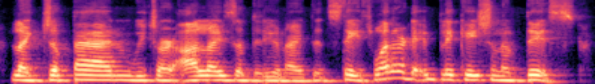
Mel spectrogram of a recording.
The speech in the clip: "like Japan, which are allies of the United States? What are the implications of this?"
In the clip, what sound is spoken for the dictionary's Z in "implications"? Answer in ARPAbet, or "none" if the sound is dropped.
none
